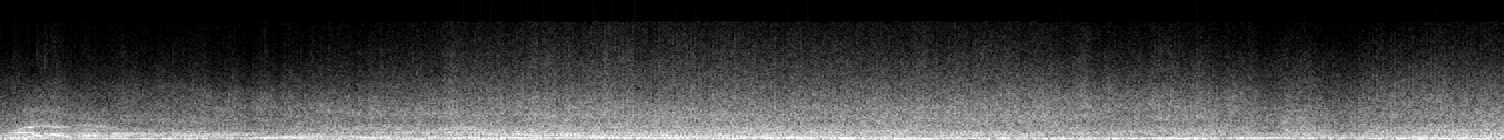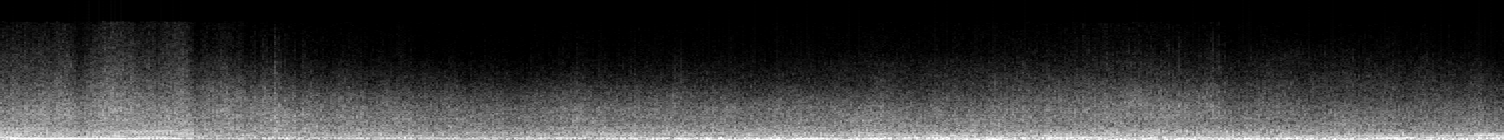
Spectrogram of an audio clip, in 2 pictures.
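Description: Many race car engines roar loudly, revving up and down as the cars pass.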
